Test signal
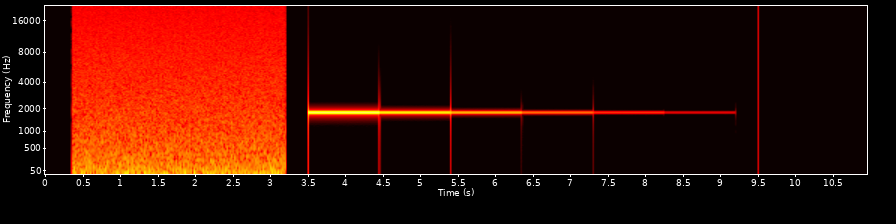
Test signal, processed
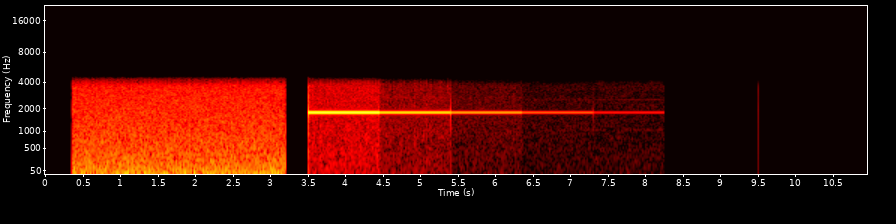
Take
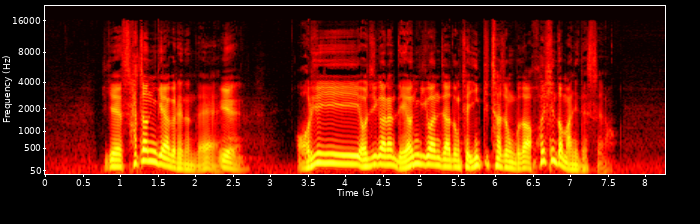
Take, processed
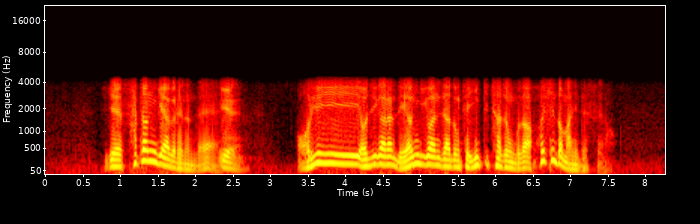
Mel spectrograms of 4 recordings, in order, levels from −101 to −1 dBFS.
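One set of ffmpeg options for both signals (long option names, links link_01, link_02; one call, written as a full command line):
ffmpeg -i in.wav -af "volume=-3dB" -ar 8000 -c:a adpcm_g726 -b:a 24k out.wav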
